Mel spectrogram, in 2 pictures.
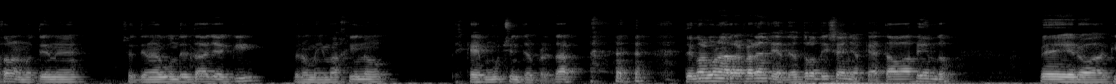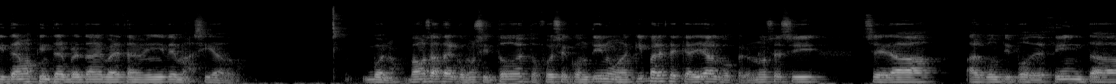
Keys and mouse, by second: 11.1 middle click.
